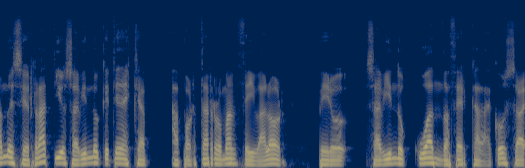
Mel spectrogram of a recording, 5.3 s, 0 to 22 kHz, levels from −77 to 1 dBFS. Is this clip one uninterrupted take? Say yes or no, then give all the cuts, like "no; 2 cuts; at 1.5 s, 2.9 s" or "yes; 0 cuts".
yes; 0 cuts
